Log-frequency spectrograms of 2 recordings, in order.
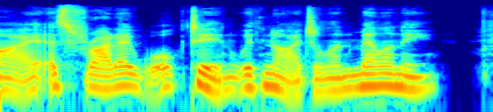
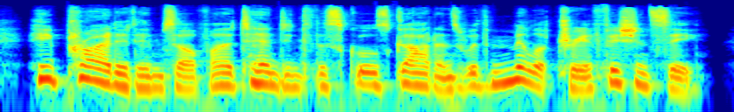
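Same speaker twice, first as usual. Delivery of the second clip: usual speaking voice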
